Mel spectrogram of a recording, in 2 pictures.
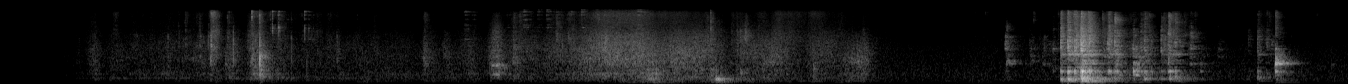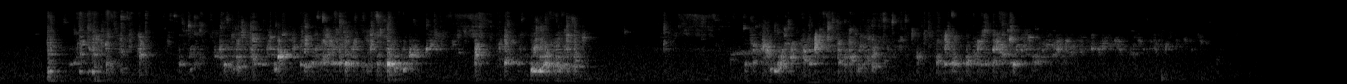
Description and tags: Diarrhea Sounds
Doing number 2 in the toilet, my current medication gives me this. Recorded with CanonLegria.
